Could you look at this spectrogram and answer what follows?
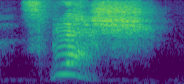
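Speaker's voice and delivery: high, loud called-out splash. A narrator's reading. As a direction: call out the splash. Sound effect called out.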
